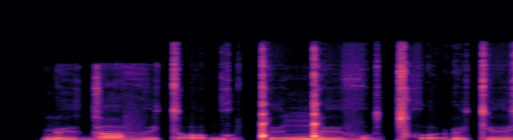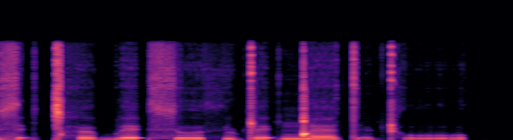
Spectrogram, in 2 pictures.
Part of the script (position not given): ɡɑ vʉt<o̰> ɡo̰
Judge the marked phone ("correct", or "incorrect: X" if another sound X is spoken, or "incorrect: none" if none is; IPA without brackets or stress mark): incorrect: ɔ̰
